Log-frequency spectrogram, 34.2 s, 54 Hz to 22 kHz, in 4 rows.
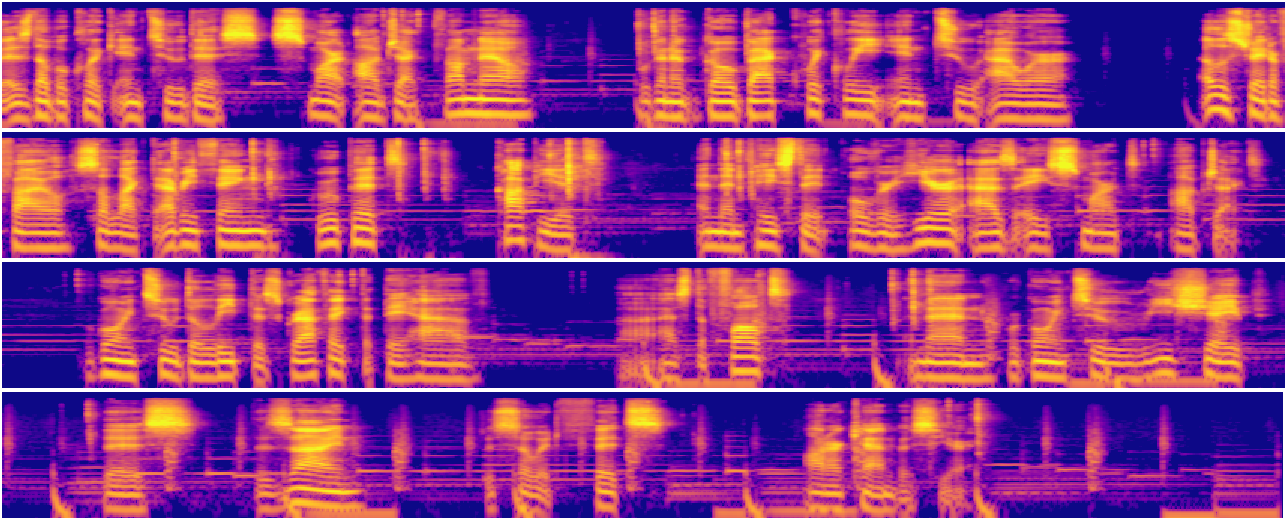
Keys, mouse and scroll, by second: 2.6 alt+Tab, 2.6 d, 3.1 double click, 4.3 click, 4.9 alt+Tab, 10.2 ctrl+g, 11.3 ctrl+c, 12.3 alt+Tab, 13.4 ctrl+v, 23.4 ctrl+t, 31.1-32.1 scroll down 2.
